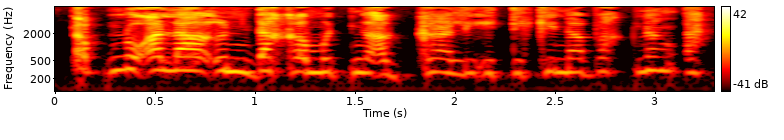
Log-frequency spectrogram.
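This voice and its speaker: An actress playing a pushy, scheming village wife with a bossy, insistent manner in a radio comedy drama. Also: female voice, high voice, fairly even intonation, fairly quick, sharp tone.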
